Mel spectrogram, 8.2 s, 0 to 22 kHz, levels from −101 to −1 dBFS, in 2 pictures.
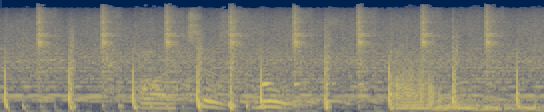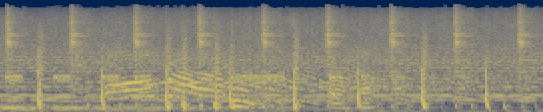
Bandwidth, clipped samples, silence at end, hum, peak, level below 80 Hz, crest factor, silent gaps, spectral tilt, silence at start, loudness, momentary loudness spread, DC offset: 19 kHz; under 0.1%; 0 s; none; -2 dBFS; -48 dBFS; 18 dB; none; -2 dB/octave; 0 s; -18 LUFS; 3 LU; under 0.1%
